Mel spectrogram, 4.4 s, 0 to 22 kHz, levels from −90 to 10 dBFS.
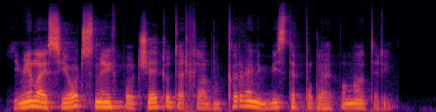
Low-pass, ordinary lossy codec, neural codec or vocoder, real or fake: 19.8 kHz; none; codec, 44.1 kHz, 2.6 kbps, DAC; fake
